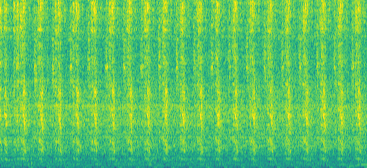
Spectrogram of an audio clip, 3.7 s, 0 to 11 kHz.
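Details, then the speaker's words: Small scooter engine cranking with boost current raised toward 200 amps: fast, regular whirring at about three strokes a second that never fires. Cranks but won't start; cause not confirmed. It later runs, with a broken fuel petcock noted. "it just needs to crank she needs a little bit more power so let's just to 200 amps"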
